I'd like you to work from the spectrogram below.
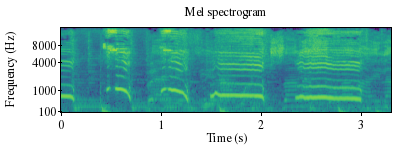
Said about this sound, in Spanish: Este es el perrito, ¿no? Sí. Se supone que es el perrito del departamento de felicidad, ¿no? El jefe del departamento de felicidad.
